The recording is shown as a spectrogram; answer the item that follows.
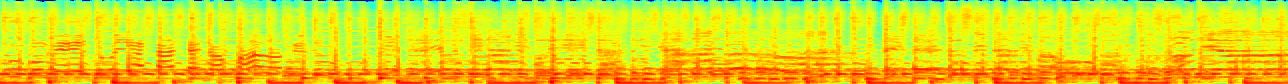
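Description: Brazilian batucada group playing samba-style music live: pandeiro, cavaquinho and acoustic guitar over a steady, deep bass beat, with voices singing.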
